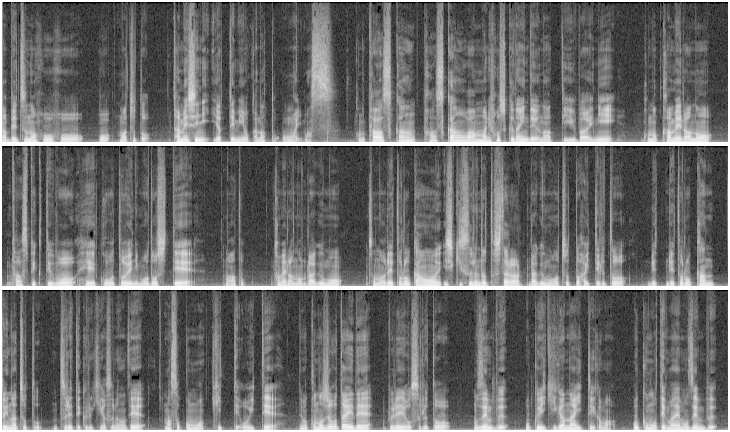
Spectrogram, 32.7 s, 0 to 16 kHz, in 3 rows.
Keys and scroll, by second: 3.2 alt+f, 28.6-32.6 typing.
